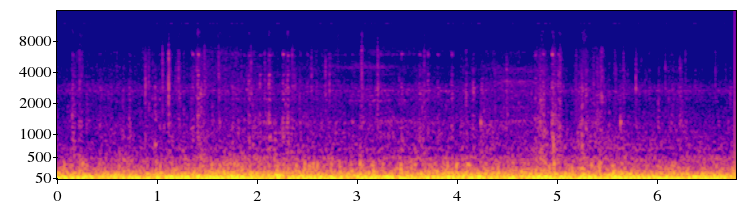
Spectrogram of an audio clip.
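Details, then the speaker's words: 2003 Toyota Tundra 4.7 V8, driving, nearly out of gas: deep rumble with uneven, stumbling beat and visible shaking, check engine light flashing; misfire codes on cylinders 6 and 8 from a bad ignition coil pack. "I don't know if you can see it in the camera, the shaking it's doing, but it is skipping to the beat."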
